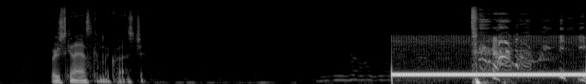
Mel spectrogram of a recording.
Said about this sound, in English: It's ringing.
